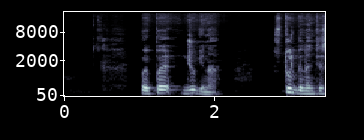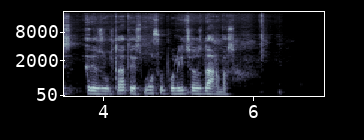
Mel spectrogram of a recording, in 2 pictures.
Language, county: Lithuanian, Kaunas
